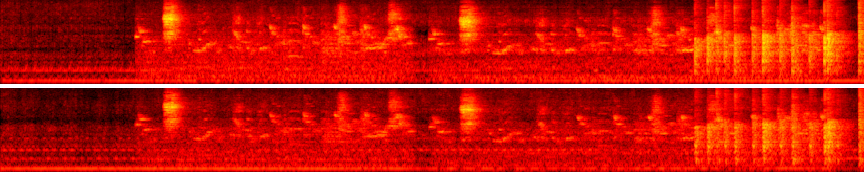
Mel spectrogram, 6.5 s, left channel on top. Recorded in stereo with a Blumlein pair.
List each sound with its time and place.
1.0 s a bird: 60° left, 0.9 m
3.2 s a bird: 50° left, 2.5 m
5.2 s a clap: 60° left, 1.7 m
